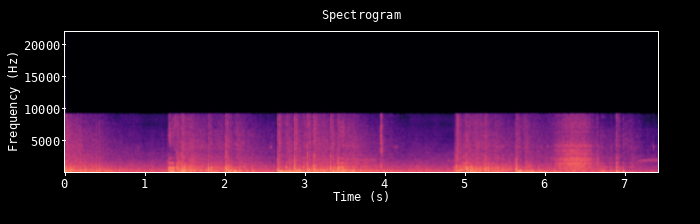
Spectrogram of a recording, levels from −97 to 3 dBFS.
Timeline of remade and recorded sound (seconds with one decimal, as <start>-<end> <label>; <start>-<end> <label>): 0.0-0.7 recorded; 0.7-1.6 remade; 1.6-4.3 recorded; 4.3-5.1 remade; 5.1-7.4 recorded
